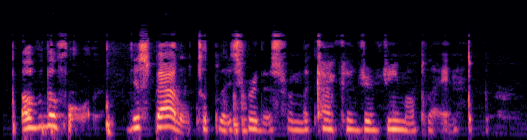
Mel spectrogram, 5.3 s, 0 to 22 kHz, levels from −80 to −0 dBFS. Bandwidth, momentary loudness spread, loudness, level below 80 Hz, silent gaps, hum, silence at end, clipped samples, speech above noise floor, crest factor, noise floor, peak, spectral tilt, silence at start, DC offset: 10 kHz; 14 LU; -19 LUFS; -60 dBFS; none; none; 0.55 s; under 0.1%; 31 dB; 18 dB; -50 dBFS; -2 dBFS; -3 dB/octave; 0.1 s; under 0.1%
